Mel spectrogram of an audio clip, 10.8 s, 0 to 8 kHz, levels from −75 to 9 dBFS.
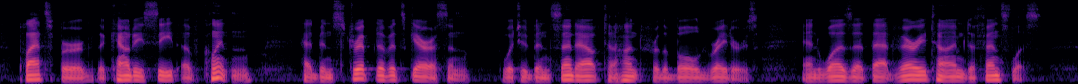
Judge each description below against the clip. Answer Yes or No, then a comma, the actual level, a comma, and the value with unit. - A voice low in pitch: Yes, very low, 90 Hz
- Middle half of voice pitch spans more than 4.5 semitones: Yes, average, 4.9 semitones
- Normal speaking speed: Yes, average, 165 wpm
